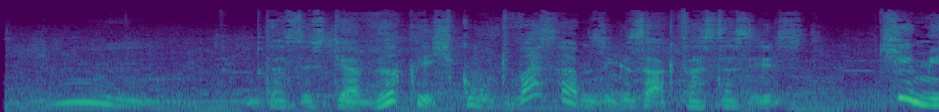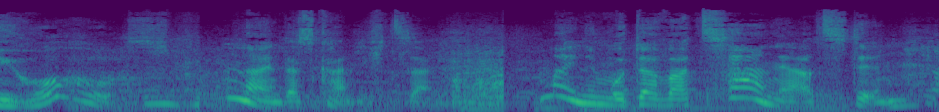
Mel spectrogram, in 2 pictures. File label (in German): Frau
